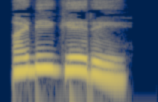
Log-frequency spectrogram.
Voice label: "ಅಡಿಗಾರ", Kannada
